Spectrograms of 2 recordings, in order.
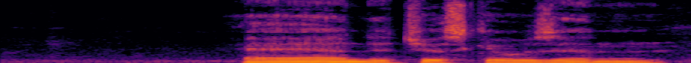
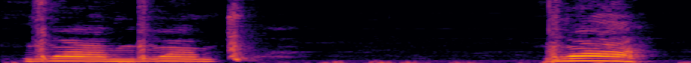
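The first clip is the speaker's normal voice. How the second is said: big wet smooch. Pretend. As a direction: blow big wet kisses. Sending kisses.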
